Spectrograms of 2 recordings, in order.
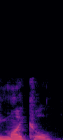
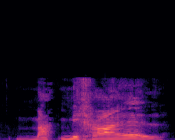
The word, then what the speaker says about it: Michael: or Daniel, and because we say Michael, Daniel, and we've got that sound instead of saying it Michael, which is how they say it in other parts of the world, by the way, Michael.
